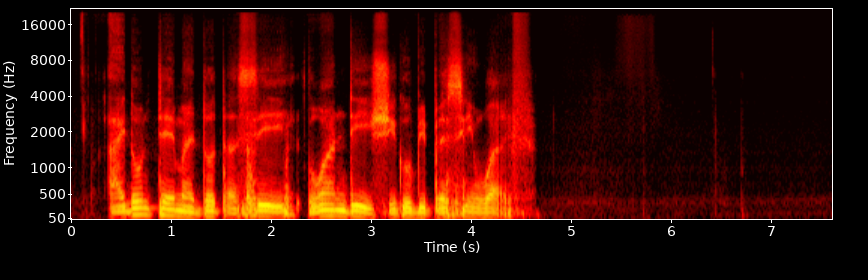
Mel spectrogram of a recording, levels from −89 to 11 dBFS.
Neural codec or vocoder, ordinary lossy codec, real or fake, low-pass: autoencoder, 48 kHz, 32 numbers a frame, DAC-VAE, trained on Japanese speech; none; fake; none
